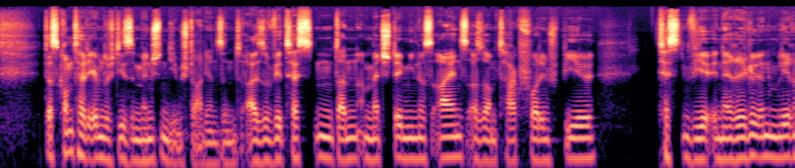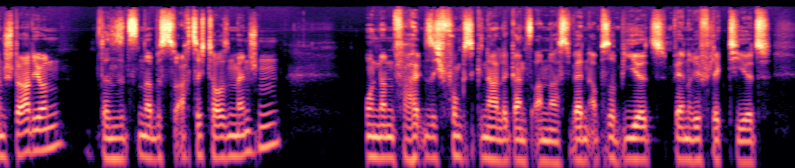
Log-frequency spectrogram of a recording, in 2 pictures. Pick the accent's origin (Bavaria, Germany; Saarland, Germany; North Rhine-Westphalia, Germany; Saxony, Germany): North Rhine-Westphalia, Germany; Dortmund; Als gebürtiges Kind des Ruhrgebiets bin ich Dortmunder.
